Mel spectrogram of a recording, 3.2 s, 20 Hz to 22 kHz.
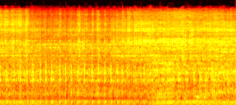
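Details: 2000 Yamaha PW80 two-stroke on a new genuine Mikuni 21W-14101-01 carb at factory settings, replacing a leaking Chinese carb: crisp burble that picks up cleanly on throttle, no misses or bogging; normal idle and revving.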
